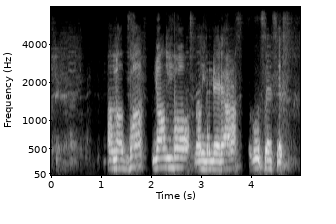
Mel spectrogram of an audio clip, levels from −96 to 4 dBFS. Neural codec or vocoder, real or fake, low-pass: codec, 44.1 kHz, 1.7 kbps, Pupu-Codec; fake; 7.2 kHz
